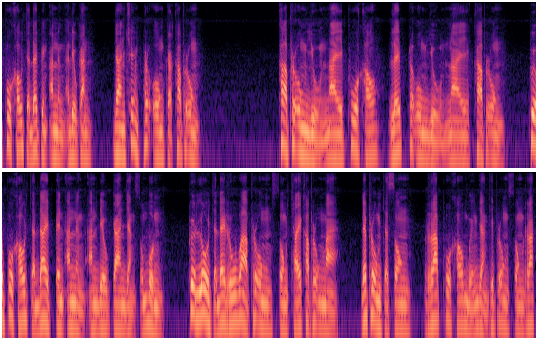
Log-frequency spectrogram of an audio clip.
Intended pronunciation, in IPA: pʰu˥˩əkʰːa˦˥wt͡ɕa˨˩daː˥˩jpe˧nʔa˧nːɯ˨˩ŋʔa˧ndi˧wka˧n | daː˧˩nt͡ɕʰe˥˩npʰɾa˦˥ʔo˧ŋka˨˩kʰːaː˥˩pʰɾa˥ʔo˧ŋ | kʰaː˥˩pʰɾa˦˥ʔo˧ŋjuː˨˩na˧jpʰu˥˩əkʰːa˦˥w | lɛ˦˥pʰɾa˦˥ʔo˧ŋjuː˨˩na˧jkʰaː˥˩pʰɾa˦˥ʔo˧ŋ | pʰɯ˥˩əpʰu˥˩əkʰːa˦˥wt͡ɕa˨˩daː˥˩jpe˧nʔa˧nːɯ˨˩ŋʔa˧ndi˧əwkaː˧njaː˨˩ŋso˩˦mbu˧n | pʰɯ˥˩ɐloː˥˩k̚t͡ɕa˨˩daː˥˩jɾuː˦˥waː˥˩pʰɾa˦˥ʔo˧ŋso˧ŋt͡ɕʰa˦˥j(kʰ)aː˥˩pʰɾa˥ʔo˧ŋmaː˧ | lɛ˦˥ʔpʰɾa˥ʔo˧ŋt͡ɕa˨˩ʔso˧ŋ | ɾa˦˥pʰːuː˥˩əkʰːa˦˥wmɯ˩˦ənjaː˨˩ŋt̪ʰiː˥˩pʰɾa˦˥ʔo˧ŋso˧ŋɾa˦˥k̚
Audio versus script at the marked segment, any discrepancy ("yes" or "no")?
no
